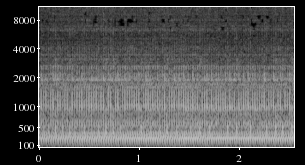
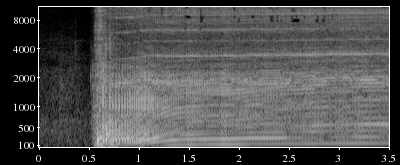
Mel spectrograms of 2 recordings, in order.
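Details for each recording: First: 1980s Irvine 40 MkII ABC glow engine with 10x6 prop and 7% nitro fuel, after tuning the low-speed needle from an initially rich setting: a steady, smooth, burbling idle held just over 2,500 rpm with no surging. It tops out at about 12,300 rpm. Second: 1980s Irvine 40 MkII ABC Schnuerle glow engine with twin-needle carb, 10x6 Master Airscrew prop, 7% nitro and 20% oil fuel, OS plug, on its first run: it catches and settles into a steady, soft, burbling buzz. The needle is too rich and gets leaned.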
